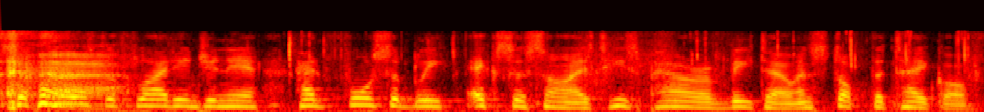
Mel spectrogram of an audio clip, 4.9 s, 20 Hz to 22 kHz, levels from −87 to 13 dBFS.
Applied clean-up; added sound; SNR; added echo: none; Chewing, mastication / Cough; 4 dB; none.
